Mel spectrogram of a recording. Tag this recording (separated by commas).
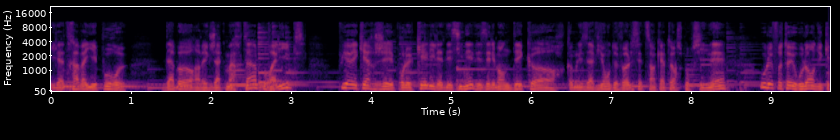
Music, Speech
